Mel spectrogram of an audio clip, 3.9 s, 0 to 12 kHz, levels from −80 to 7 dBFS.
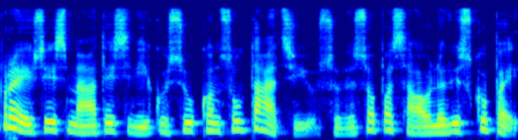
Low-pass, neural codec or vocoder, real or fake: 9.9 kHz; none; real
